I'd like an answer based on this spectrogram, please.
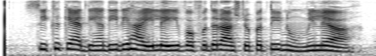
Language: Punjabi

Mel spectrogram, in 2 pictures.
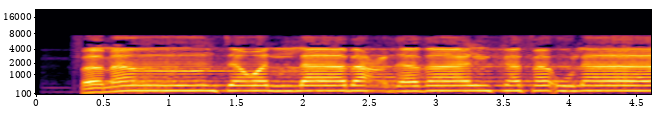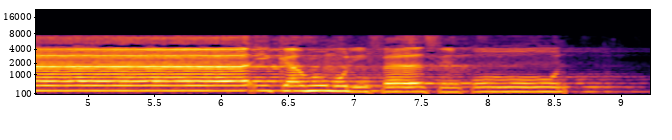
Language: Arabic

